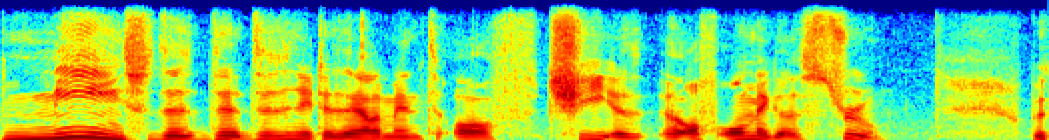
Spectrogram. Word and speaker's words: chi: Well, there are two pronunciations actually. Yeah. Chi.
